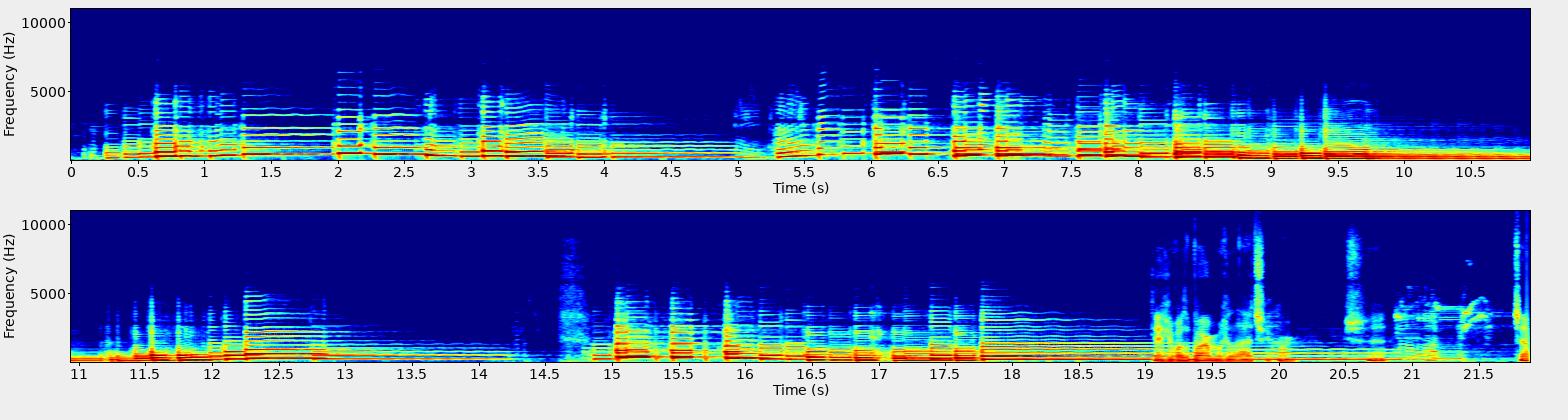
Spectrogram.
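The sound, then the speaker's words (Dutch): A warm electric guitar with its tone knob turned down, played with little drive and high volume, plays sliding, bending melodic lines with sustained notes, steady and fairly loud, with a soft touch of echo and no one talking. “is, ik draai die toonknop wat dichter.”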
